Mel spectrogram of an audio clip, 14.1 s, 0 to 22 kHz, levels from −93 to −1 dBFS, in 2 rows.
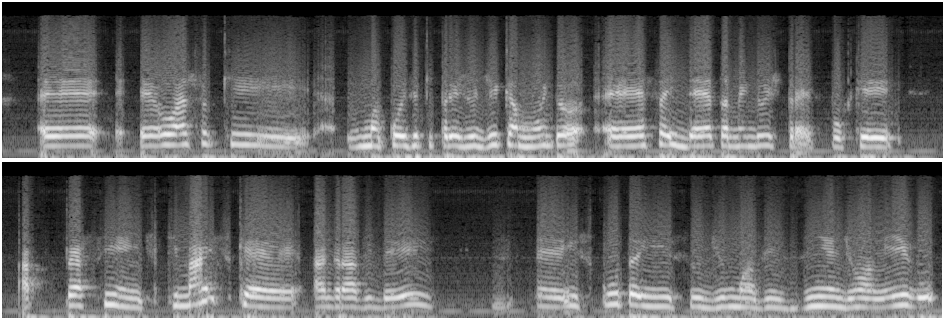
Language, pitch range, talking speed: Portuguese, 205-245 Hz, 135 wpm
